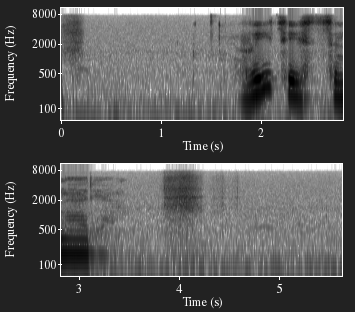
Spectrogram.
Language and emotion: Russian, sad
